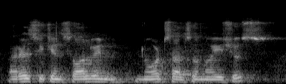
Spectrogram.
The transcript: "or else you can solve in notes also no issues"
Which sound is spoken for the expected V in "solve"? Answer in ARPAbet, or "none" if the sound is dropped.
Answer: V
